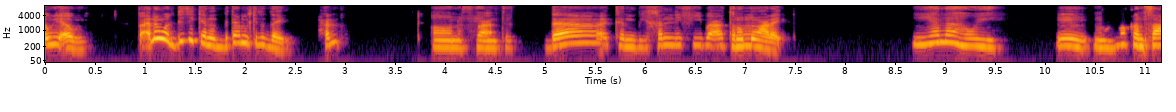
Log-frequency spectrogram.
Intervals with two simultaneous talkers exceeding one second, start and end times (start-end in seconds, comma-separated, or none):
none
